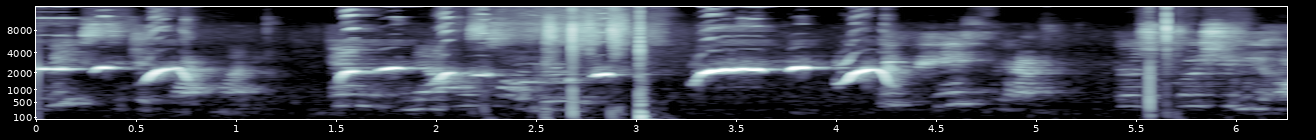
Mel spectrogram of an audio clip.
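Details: September whistled by a pet cockatiel: repeated phrases of upward-sweeping and steady clear notes, broken by sharp knocking sounds around three seconds and quiet stretches between phrases.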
